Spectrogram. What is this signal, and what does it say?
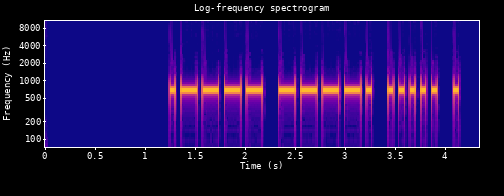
Morse code, heard as a keyed tone, about 22 wpm, 700 Hz. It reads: 195E
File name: practice / 22wpm / Four Letter-Number Combinations - 22wpm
